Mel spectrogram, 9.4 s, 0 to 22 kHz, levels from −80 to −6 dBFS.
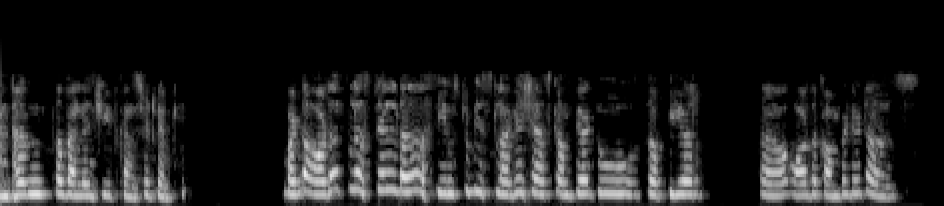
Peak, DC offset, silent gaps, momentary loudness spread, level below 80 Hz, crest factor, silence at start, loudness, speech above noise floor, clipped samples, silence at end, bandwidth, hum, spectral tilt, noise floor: -8 dBFS; under 0.1%; 2.23-2.80 s, 7.24-7.56 s; 8 LU; -78 dBFS; 18 dB; 0 s; -26 LUFS; over 65 dB; under 0.1%; 0.35 s; 5.2 kHz; none; -9 dB/octave; under -90 dBFS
